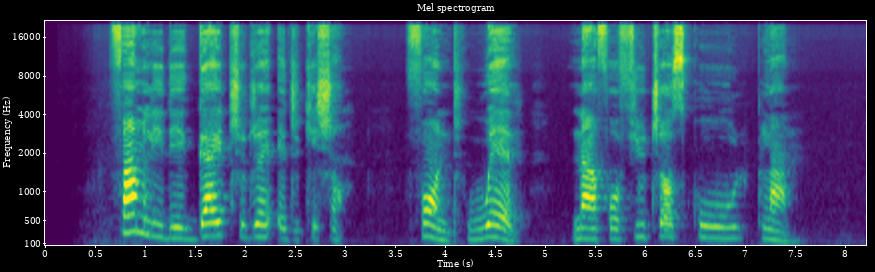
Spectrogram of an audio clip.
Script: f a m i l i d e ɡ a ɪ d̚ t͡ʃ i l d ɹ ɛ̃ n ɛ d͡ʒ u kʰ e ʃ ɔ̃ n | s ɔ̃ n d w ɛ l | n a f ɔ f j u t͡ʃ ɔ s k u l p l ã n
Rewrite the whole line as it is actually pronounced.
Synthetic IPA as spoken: f a m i l i d e ɡ a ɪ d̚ t͡ʃ i l d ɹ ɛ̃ n ɛ d͡ʒ u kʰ e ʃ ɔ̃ n | f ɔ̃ n d w ɛ l | n a f ɔ f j u t͡ʃ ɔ s k u l p l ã n

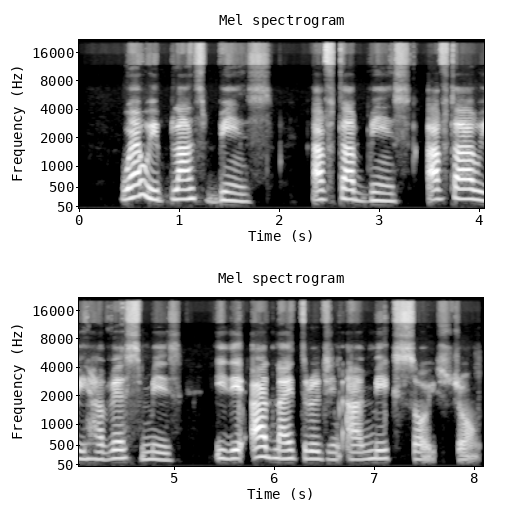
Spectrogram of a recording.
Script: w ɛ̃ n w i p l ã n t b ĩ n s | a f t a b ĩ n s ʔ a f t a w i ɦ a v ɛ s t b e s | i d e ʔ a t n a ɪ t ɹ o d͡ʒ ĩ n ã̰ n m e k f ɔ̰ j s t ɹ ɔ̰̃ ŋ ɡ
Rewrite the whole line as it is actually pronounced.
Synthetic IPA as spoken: w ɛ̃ n w i p l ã n t b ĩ n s | a f t a b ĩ n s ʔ a f t a w i ɦ a v ɛ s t m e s | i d e ʔ a d n a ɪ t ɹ o d͡ʒ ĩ n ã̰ n m e k s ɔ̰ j s t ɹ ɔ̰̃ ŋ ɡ

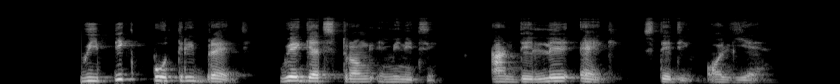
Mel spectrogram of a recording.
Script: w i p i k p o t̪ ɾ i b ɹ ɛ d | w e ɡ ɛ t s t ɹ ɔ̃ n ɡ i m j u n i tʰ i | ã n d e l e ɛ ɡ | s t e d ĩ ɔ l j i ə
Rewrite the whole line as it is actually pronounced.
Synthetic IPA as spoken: w i p i k p o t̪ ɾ i b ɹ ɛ d | w e ɡ ɛ t s t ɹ ɔ̃ ŋ ɡ i m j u n i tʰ i | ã n d e l e ɛ ɡ | s t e d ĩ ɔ l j i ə

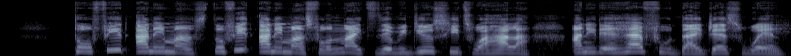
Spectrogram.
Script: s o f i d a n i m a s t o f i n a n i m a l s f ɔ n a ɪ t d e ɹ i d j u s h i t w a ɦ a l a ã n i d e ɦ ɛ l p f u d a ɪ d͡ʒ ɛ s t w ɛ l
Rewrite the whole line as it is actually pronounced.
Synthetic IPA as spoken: t o f i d a n i m a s t o f i d a n i m a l s f ɔ n a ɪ t d e ɹ i d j u s h i t w a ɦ a l a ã n i d e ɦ ɛ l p f u d a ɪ d͡ʒ ɛ s t w ɛ l

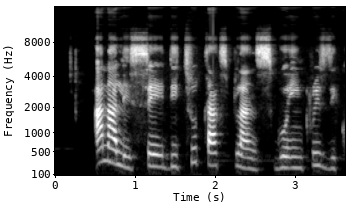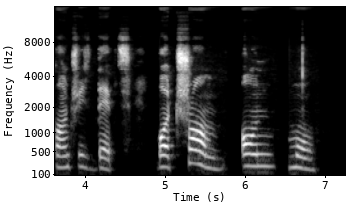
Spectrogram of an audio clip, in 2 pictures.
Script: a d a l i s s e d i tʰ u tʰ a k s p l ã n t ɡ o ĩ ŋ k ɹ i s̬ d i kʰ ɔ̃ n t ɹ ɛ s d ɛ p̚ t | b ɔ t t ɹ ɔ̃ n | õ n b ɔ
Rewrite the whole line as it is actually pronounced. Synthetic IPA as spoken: a n a l i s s e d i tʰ u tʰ a k s p l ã n s ɡ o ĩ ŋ k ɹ i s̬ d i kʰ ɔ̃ n t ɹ i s d ɛ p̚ t | b ɔ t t ɹ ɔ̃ m | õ n m ɔ

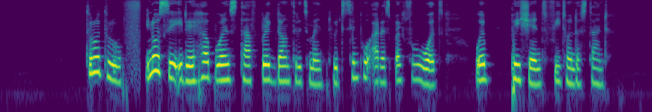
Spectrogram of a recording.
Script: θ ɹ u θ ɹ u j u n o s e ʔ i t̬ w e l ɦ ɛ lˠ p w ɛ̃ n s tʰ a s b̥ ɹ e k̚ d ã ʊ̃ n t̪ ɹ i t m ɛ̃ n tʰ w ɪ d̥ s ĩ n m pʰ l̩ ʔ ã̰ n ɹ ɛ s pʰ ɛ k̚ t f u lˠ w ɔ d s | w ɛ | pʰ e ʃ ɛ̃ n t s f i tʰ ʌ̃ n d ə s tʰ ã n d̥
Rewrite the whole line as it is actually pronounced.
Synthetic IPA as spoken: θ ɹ u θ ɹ u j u n o s e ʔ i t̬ w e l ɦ ɛ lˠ p w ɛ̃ n s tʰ a f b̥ ɹ e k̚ d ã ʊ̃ n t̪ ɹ i t m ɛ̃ n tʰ w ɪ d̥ s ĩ m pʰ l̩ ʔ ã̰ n ɹ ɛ s p ɛ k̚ t f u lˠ w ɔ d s | w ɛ | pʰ e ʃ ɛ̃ n t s f i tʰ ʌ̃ n d ə s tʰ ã n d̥

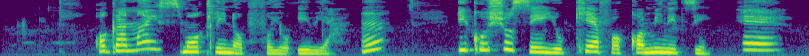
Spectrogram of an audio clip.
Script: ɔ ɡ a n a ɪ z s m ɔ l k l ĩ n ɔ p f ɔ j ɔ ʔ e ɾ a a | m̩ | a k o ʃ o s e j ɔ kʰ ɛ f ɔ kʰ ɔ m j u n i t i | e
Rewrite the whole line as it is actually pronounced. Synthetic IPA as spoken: ɔ ɡ a n a ɪ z s m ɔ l k l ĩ n ɔ p f ɔ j ɔ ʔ e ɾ i a | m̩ | i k o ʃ o s e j u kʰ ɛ f ɔ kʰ ɔ m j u n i t i | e

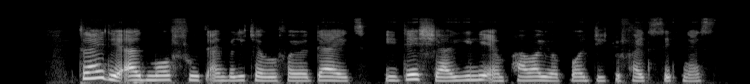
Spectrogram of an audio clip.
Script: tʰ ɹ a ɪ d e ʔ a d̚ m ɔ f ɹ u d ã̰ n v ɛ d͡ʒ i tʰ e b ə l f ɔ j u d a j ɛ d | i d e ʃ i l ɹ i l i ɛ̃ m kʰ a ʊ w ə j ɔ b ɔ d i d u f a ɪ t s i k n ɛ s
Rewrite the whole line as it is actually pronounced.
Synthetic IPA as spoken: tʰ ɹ a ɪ d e ʔ a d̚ m ɔ f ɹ u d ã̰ n v ɛ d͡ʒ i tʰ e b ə l f ɔ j ɔ d a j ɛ t | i d e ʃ a l ɹ i l i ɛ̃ m pʰ a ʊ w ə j ɔ b ɔ d i t u f a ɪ t s i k n ɛ s

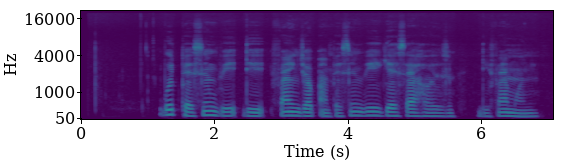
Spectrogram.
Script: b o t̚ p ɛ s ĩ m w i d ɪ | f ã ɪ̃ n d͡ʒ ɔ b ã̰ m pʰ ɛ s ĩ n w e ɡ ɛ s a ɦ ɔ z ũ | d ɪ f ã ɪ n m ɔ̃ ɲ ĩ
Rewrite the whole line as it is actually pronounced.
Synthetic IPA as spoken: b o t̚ pʰ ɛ s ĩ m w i d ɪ | f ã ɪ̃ n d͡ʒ ɔ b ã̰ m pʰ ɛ s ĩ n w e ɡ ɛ s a ɦ ɔ z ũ | d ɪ f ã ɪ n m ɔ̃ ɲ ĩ

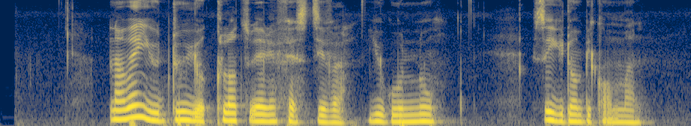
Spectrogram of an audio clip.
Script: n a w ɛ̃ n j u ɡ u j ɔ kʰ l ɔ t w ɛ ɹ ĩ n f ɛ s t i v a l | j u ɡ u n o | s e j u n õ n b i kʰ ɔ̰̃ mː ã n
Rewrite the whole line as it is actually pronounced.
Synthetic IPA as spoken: n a w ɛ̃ n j u d u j ɔ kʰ l ɔ t w ɛ ɹ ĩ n f ɛ s t i v a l | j u ɡ o n o | s e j u d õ n b i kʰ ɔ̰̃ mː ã n

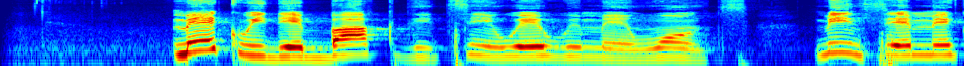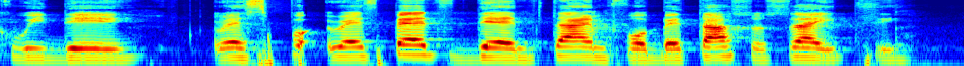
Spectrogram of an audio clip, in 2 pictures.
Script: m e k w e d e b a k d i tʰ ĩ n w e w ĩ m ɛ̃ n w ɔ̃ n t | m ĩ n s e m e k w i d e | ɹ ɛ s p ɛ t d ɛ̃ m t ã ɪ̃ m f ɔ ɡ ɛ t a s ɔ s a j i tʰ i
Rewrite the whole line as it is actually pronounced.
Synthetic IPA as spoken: m e k w i d e b a k d i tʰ ĩ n w e w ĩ m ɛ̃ n w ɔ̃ n t | m ĩ n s e m e k w i d e | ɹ ɛ s p ɛ t d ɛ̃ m t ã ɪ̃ m f ɔ b ɛ t a s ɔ s a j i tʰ i

